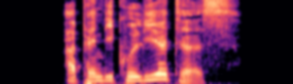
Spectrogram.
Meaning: strong/mixed nominative/accusative neuter singular of appendikuliert
- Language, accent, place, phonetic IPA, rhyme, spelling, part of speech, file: German, Germany, Berlin, [apɛndikuˈliːɐ̯təs], -iːɐ̯təs, appendikuliertes, adjective, De-appendikuliertes.ogg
